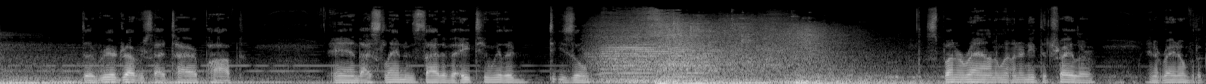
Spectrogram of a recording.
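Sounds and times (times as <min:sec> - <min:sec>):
car crash: 0:05.9 - 0:09.0
deep rumble: 0:05.9 - 0:10.1.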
